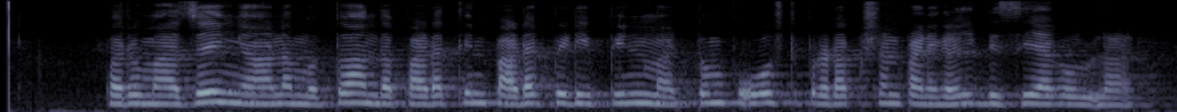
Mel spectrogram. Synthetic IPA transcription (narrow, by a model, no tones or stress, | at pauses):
ʋɐɾɯmɐd͡ʒɐɪɲaːnɐmʊt̪ːɐ̃ɐnd̪ɐpːɐɽɐt̪ːɪnpɐɽɐpːɪɽɪpːɪnmɐʈːɯmpoːsʈpɪɾɔɽɐkʂɐnpɐɳɪɣɐɭɪlbɪsijaːɣɐʊɭːaːɾ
